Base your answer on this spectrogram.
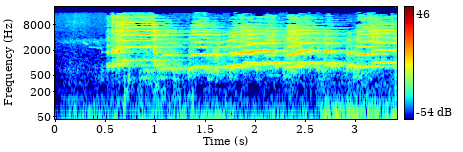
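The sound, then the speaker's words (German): Whooping cranes call in a loud series of high, bugling whoops, rich and harmonic, repeating in overlapping bursts for about three seconds with no voices present. “1941 lebten nur noch 15 oder 16 Schreikraniche.”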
